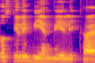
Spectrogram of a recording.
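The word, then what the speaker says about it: BMW: अब तुम इसे पढ़ते होंगे बीएमडब्ल्यू पढ़ते होंगे, है ना, लेकिन इसका जो प्रोनाउंसिएशन है वो है बीएमवीए।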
